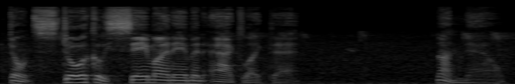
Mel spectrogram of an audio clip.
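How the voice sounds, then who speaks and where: An actor playing a betrayed, confrontational soldier in a war game, emotional and accusing. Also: male voice, fairly low pitch, sing-song, a little slow, slight background noise. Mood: hurt, angry. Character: bitter, betrayed male soldier, tense and confrontational. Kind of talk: dramatic game cutscene acting.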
